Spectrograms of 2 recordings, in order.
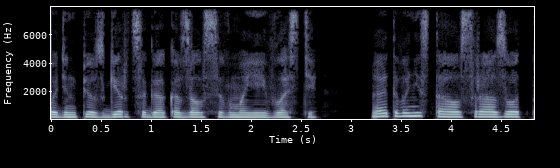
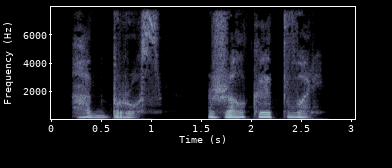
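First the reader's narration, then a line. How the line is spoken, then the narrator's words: Contemptuous inner growl. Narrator (Russian): зарычал мысленно, чувствуя презрение к шавке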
